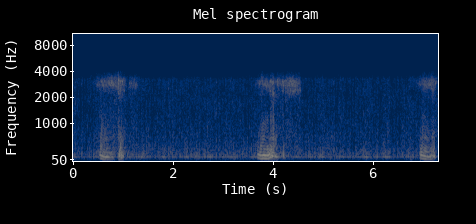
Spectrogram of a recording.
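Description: A Bloodhound puppy snores with low, rumbling breaths about every three seconds.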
